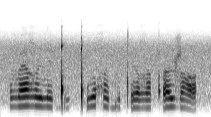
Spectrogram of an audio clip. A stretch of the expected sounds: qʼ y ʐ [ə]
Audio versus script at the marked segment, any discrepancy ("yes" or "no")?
yes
